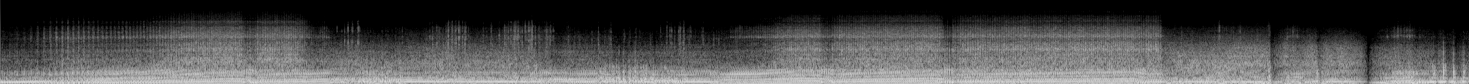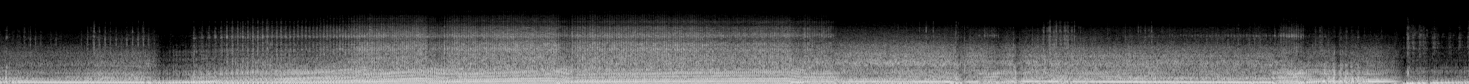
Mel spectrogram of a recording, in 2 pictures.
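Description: Audi RS7 C8's 4.0-litre twin-turbo V8 exhaust under hard acceleration: the engine note climbs steeply several times, drops at each upshift, and holds steady at cruising speed in between, with road and wind rush beneath.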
